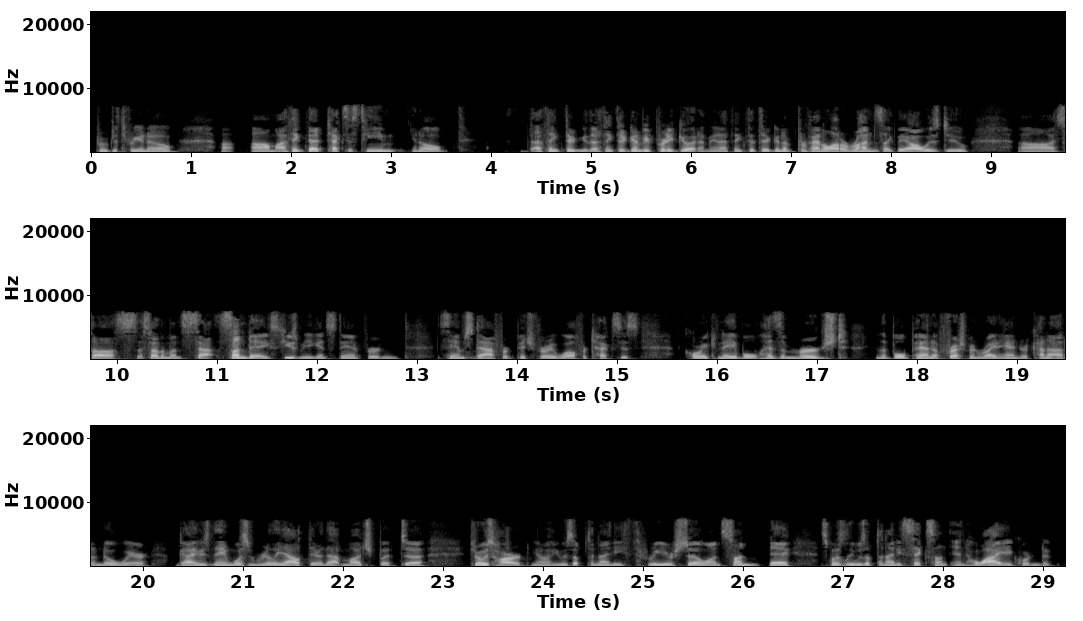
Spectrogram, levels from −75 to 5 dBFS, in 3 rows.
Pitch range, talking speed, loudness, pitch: 115-130 Hz, 235 wpm, -25 LUFS, 120 Hz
